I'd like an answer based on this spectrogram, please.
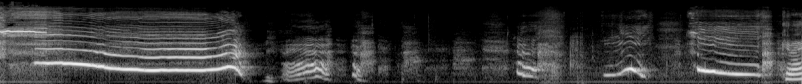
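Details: Female Australian Shepherd crying in mock fear as her owner teases about stealing her tongue; a long, steady, falling whine-howl opens, then short quivering whimpers and another drawn-out wail, with a man's teasing voice in between.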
